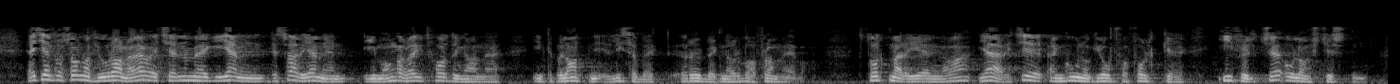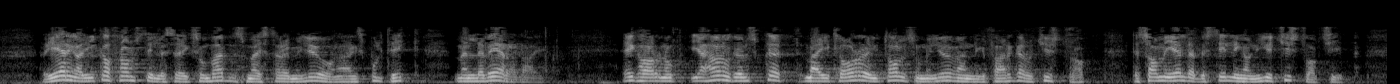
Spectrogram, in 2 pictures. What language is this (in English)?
Norwegian Nynorsk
